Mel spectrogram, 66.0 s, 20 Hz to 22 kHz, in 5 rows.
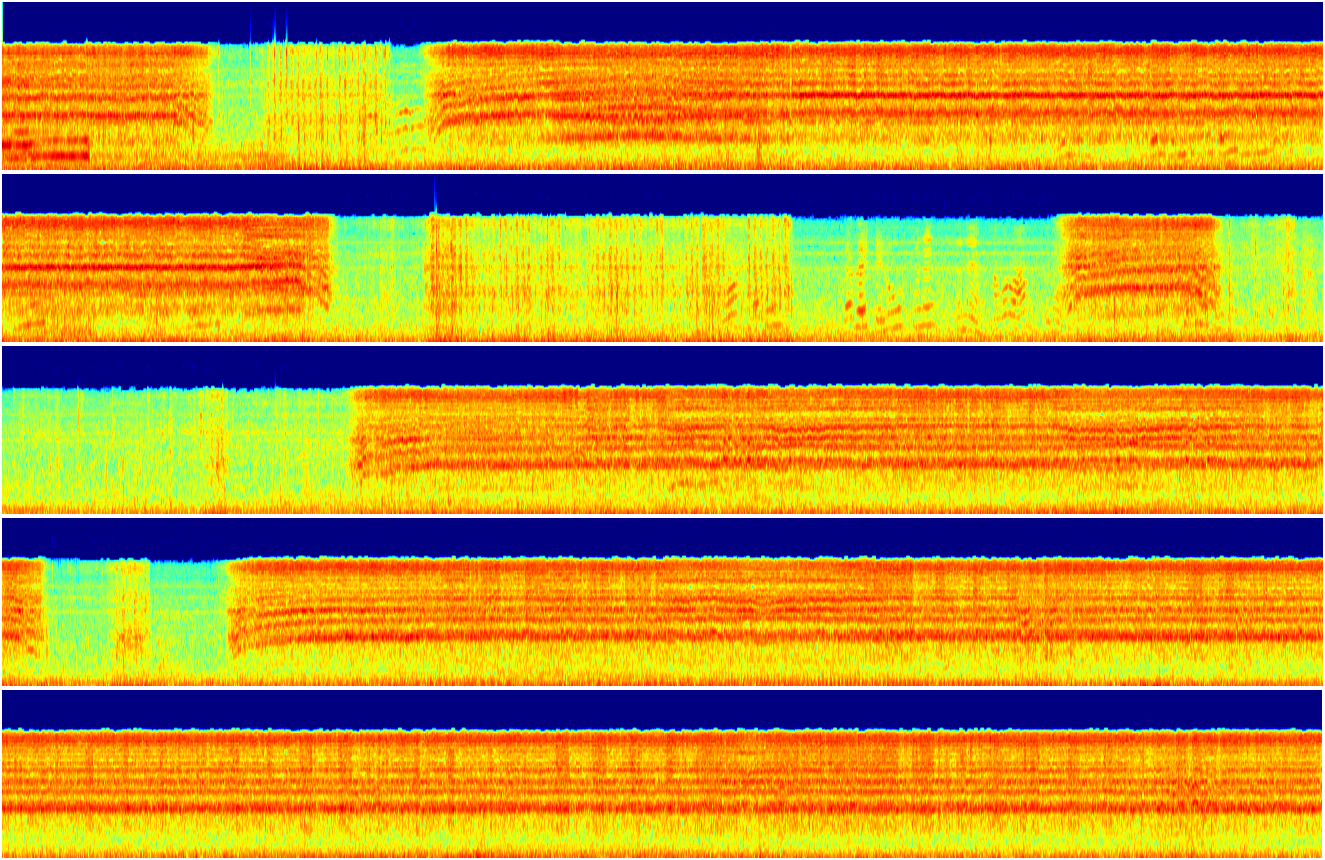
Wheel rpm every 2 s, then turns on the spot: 160, 30, 150, 200, 200, 200, 200, 190, 50, 40, 20, 20, 100, 0, 10, 150, 160, 160, 160, 140, 20, 150, 160, 160, 160, 160, 160, 160, 160, 160, 160, 160, 160.
2-4 16-22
